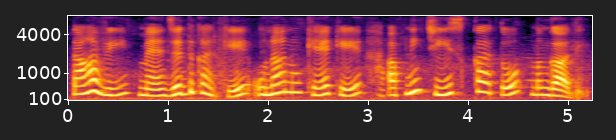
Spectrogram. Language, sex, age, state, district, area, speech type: Punjabi, female, 18-30, Punjab, Rupnagar, urban, spontaneous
